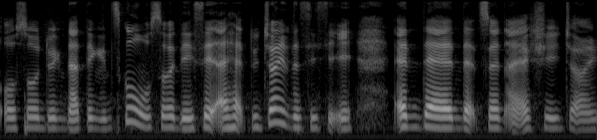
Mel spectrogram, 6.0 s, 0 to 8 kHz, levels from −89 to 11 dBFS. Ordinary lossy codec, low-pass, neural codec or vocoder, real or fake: none; none; none; real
